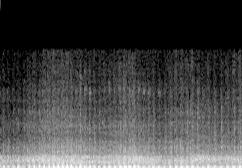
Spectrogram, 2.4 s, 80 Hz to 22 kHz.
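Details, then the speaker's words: 1982 Honda XL500R single-cylinder motorcycle (carb changed), kickstarted cold with fuel and choke on, warming up on choke on a warm day; quick, even putter at slightly raised idle, starting to miss, owner soon turns choke off. "her warm up for a second it's a warm day today so I won't need the car the choke for very long get here it's starting to miss"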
